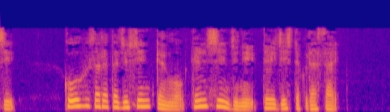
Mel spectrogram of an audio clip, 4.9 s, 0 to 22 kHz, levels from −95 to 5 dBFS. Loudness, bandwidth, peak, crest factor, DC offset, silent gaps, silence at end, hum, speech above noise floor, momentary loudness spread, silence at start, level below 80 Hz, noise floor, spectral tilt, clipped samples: -19 LUFS; 8 kHz; -6 dBFS; 14 dB; under 0.1%; none; 0.65 s; none; 44 dB; 6 LU; 0 s; -62 dBFS; -62 dBFS; -5.5 dB/octave; under 0.1%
